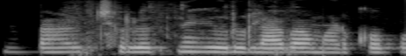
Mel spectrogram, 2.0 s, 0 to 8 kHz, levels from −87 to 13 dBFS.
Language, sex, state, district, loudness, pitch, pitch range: Kannada, female, Karnataka, Dharwad, -25 LUFS, 230 Hz, 225-235 Hz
